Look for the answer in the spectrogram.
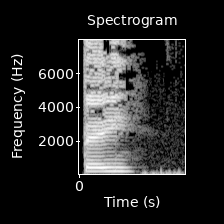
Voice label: "tei", Silabas

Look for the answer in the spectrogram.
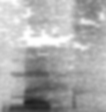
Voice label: "max", Silabas

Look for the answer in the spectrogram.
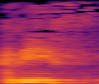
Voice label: "criz", Silabas

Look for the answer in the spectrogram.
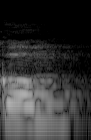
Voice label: "com", Silabas

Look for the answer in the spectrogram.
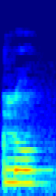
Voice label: "clu", Silabas

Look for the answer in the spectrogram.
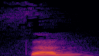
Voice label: "zam", Silabas

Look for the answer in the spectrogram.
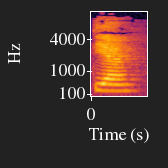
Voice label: "tiha", Silabas

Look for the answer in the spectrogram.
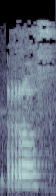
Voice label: "rroz", Silabas

